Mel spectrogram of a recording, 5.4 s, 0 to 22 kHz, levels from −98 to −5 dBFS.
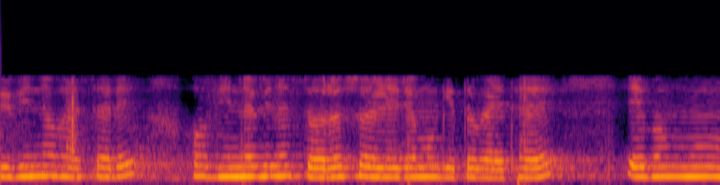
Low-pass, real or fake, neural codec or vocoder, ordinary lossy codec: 7.2 kHz; real; none; AAC, 16 kbps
